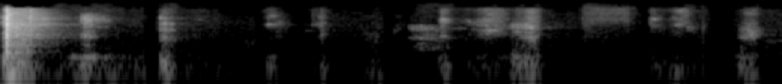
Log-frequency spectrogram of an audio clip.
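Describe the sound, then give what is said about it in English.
Scissors snip through paper in a series of short, crisp cuts: one sharp snip up front, then several quieter, irregular clips and rustles, with no voices. “So you did the same thing with the scissors.”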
